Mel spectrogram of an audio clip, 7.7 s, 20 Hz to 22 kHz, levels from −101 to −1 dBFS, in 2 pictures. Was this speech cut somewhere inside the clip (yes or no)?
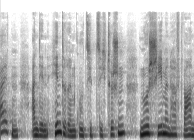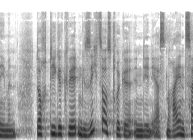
no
